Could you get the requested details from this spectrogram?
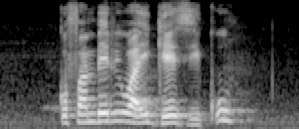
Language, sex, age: Tsonga, male, 20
